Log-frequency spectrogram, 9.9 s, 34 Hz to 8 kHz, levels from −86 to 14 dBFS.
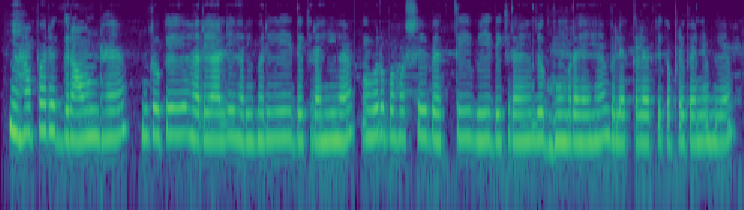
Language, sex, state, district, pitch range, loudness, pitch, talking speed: Hindi, female, Uttar Pradesh, Jyotiba Phule Nagar, 210-230 Hz, -21 LUFS, 215 Hz, 180 wpm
